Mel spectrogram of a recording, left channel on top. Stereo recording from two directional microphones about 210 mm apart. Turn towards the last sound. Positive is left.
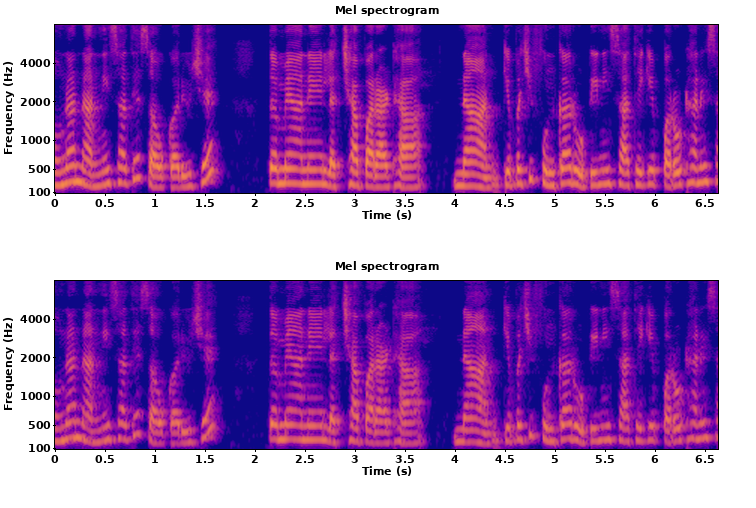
turn(degrees=30)  # may be behind; listen again after turning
